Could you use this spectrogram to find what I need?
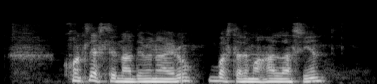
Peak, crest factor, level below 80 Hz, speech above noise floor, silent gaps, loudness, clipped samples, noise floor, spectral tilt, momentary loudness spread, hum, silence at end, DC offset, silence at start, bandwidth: -2 dBFS; 12 dB; -50 dBFS; 25 dB; none; -15 LUFS; under 0.1%; -39 dBFS; -9 dB/octave; 8 LU; none; 0.5 s; under 0.1%; 0.15 s; 7 kHz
